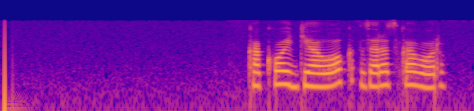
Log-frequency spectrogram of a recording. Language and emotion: Russian, neutral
